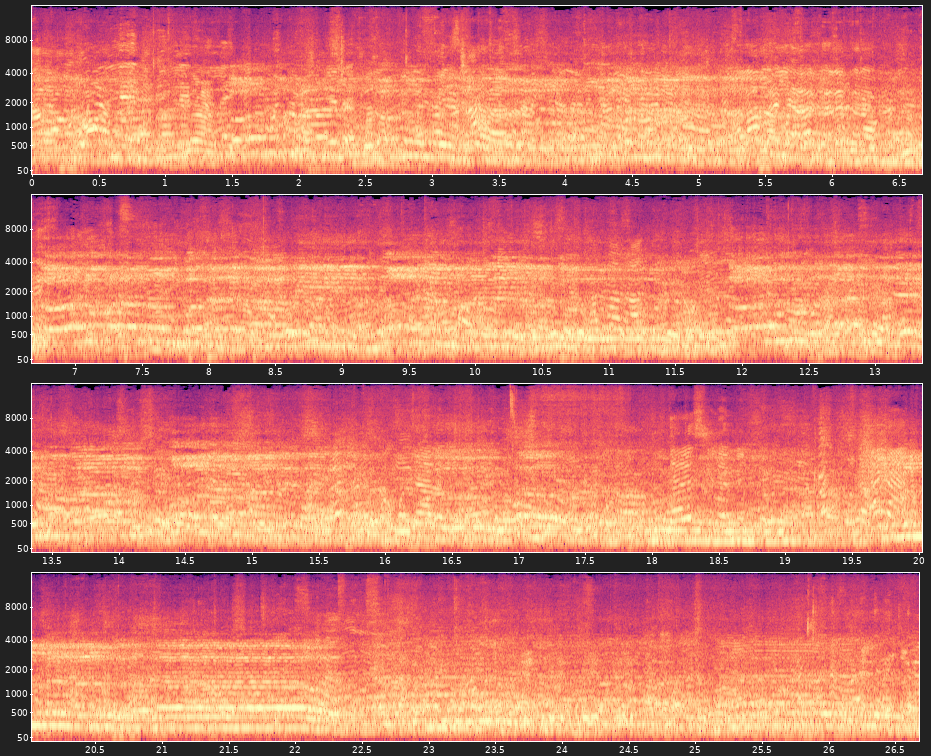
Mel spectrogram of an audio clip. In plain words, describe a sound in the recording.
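A crowd of women and men chatter loudly all around.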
